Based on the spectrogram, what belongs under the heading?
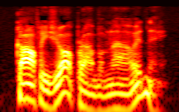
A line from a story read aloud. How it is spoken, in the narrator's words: Hammersmith asked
